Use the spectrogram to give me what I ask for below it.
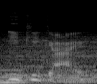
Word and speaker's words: ikigai: to say it correctly you have to lift your cheeks to say it with a smile eeky guy is how they describe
